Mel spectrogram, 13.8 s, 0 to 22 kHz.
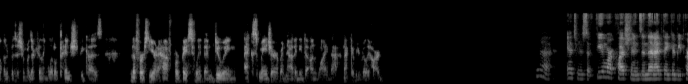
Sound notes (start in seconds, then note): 8.5 silence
